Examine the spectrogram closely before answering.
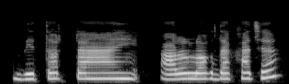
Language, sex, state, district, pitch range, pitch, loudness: Bengali, female, West Bengal, Jhargram, 260-270 Hz, 265 Hz, -15 LUFS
